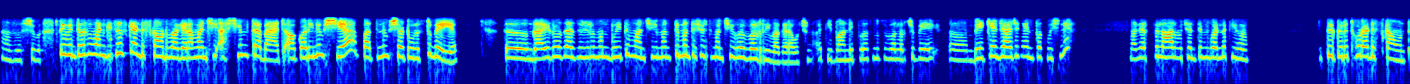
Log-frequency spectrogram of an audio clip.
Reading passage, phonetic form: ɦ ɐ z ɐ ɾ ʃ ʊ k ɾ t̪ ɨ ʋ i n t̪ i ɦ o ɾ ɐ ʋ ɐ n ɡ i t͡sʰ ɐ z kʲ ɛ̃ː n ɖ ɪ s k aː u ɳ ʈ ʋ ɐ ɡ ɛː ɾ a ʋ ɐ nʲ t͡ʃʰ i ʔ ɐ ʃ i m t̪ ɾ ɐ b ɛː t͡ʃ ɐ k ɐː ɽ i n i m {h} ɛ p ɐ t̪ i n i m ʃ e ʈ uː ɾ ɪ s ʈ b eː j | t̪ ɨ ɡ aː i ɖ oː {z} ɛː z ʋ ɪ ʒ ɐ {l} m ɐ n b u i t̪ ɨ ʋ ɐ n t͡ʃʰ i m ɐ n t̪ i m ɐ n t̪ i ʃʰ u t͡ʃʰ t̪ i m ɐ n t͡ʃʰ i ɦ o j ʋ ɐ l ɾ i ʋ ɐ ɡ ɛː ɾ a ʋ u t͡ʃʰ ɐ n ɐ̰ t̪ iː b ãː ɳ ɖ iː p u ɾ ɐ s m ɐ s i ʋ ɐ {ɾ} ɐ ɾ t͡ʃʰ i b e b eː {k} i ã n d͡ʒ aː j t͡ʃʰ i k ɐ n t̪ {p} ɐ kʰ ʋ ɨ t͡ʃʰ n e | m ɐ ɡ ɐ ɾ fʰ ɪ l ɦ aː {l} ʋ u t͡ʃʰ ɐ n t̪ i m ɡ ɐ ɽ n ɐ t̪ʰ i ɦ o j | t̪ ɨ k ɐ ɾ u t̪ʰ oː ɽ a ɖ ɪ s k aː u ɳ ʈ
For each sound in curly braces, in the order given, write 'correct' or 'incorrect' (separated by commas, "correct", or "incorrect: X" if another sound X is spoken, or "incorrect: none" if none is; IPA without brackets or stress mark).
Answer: incorrect: ʃ, correct, correct, incorrect: l, correct, correct, correct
